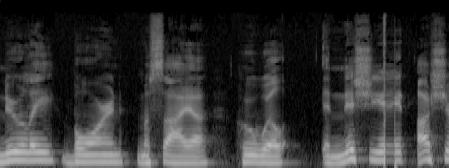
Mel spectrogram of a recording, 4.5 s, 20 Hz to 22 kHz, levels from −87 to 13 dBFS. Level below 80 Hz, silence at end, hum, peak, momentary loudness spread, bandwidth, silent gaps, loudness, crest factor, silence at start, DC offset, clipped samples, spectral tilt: -54 dBFS; 0 s; none; -8 dBFS; 7 LU; 16.5 kHz; none; -23 LUFS; 14 dB; 0 s; under 0.1%; under 0.1%; -6 dB/octave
